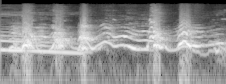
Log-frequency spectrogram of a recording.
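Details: Cassidy the corgi singing along with her owner's rendition of "Take Me Out To The Ball Game"; a steady, drawn-out howl that wavers up and down in pitch, punctuated by several sharp, louder yips.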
